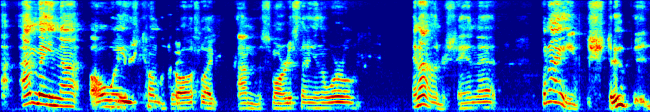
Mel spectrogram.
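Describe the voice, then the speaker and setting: A fairly slow delivery with an American accent. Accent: Southern US, sometimes hidden. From US South. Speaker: panelist on livestream. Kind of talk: casual chat.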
